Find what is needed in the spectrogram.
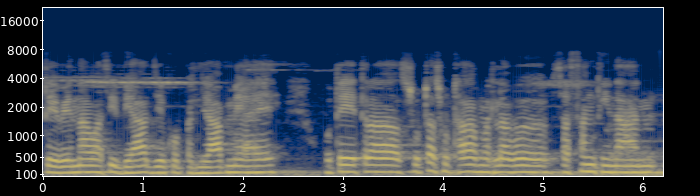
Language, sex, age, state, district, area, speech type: Sindhi, male, 30-45, Delhi, South Delhi, urban, spontaneous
